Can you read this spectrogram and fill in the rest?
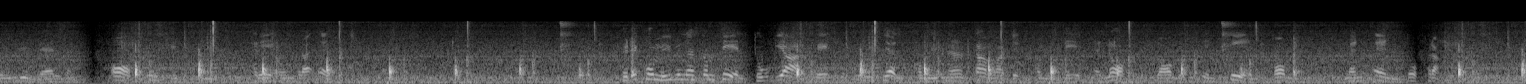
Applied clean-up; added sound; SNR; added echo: none; Walk, footsteps; -3 dB; none.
